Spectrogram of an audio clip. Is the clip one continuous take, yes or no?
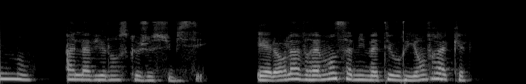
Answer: no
